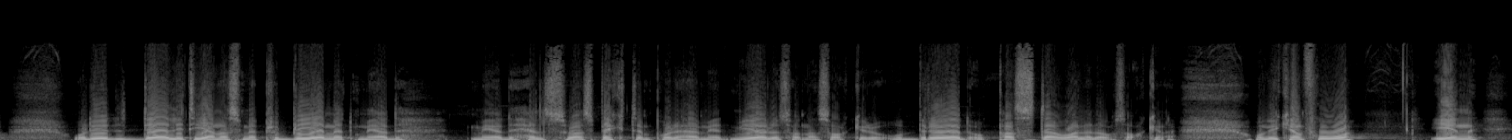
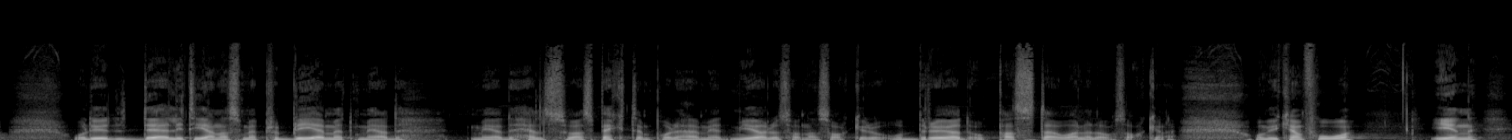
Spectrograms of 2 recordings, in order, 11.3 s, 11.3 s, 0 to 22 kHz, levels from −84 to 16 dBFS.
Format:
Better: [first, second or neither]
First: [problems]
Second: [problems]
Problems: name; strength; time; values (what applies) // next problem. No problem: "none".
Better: second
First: distortion; heavy; 11% of the sound clipped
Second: none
